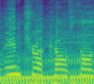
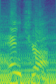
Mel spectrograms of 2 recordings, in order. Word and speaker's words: intracoastal: bridge over the intra-intra-inter-coastal intracoastal is how you say it intra not enter metaverse metroverse i want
